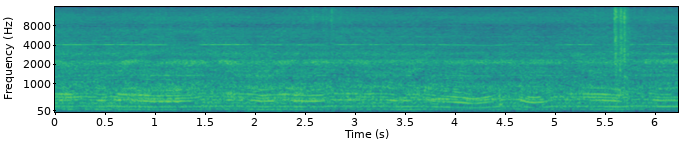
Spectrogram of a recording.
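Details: Eureka Airspeed upright vacuum, a cheap curb find, after clearing a clog and fix-up: steady, even motor whine with constant pitch, no rattles or surging; vacuum running healthy.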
